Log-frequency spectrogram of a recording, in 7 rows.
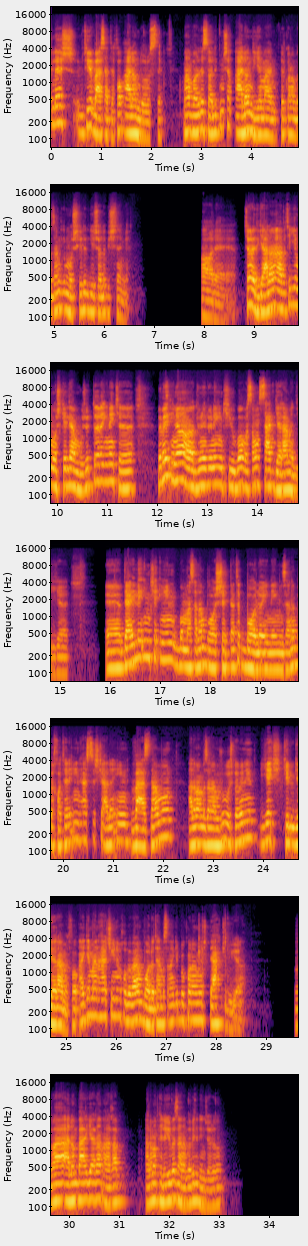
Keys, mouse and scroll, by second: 0.9-1.5 scroll down 3, 1.5-2.1 middle drag, 2.1 z, 2.8 scroll down 1, 3.1-3.5 shift+middle drag, 3.5 click, 5.0-8.0 drag, 8.9 scroll up 2, 9.6-10.8 shift+middle drag, 10.8-12.9 drag, 12.9 scroll down 1, 13.1-15.3 middle drag, 15.3 click, 16.2-17.7 shift+middle drag, 17.7-20.7 drag, 22.2 click, 26.7-29.0 drag, 30.2 click, 30.6-31.8 drag, 31.8-32.1 scroll down 1, 32.1-34.5 shift+middle drag.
